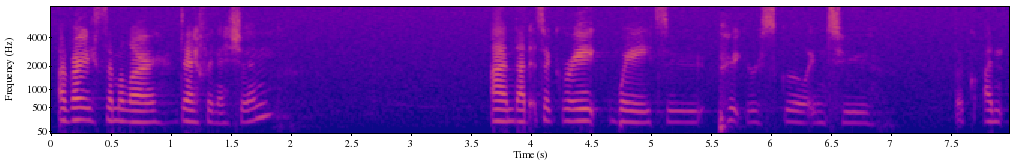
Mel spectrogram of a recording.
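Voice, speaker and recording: A woman with a Scottish accent, hoarse from losing her voice, moderating a conference panel with friendly, chatty introductions. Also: medium pitch. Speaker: university recruitment lead, panel moderator. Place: large hotel conference room. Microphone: handheld microphone, filmed by far camera. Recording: reverberant hall sound.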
